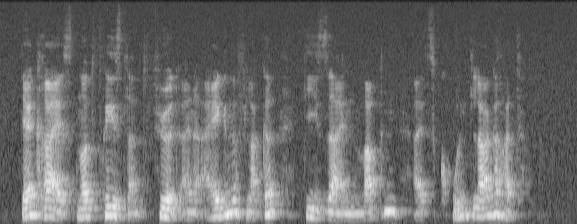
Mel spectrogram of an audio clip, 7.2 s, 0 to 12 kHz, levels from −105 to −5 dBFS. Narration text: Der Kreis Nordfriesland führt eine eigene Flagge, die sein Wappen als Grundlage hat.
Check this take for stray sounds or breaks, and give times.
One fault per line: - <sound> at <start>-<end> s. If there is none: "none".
none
